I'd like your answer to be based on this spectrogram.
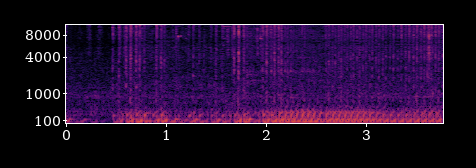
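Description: A motor chugs in a steady, rapid idle after a brief rev at the start, sounding rough and nearby. The engine is cold and overdue for an oil change.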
